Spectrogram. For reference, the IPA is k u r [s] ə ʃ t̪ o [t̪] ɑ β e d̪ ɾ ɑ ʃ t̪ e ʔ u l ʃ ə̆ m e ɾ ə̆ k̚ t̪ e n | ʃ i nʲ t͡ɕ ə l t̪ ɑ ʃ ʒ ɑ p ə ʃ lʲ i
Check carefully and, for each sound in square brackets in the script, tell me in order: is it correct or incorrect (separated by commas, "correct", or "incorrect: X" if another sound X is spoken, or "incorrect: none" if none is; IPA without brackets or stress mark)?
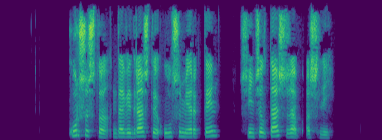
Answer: incorrect: ʃ, incorrect: d̪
